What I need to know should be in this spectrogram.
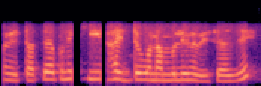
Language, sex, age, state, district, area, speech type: Assamese, female, 18-30, Assam, Nalbari, rural, conversation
